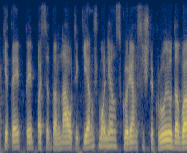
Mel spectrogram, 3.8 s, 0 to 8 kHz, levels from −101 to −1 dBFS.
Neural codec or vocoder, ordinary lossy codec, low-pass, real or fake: codec, 24 kHz, 0.9 kbps, WavTokenizer, small release; Opus, 24 kbps; 7.2 kHz; fake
